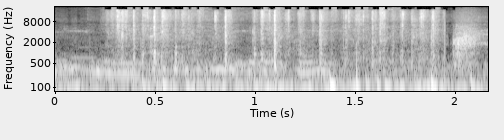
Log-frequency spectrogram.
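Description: Damascene pigeons coo at a pigeon farm, soft low throaty coos close by amid rustling and faint cage noise, brief and without talking.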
